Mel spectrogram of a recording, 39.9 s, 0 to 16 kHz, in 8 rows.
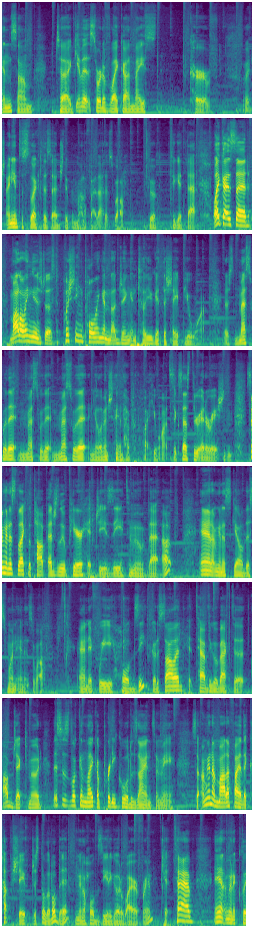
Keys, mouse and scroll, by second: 1.0 click, 1.2 g, 1.5 z, 1.6 click, 1.8 shift+middle click, 2.0-3.3 scroll up 2, 4.5 alt+click, 5.4 s, 6.8 click, 7.1 scroll down 2, 7.3 shift+middle click, 8.1-9.0 scroll up 4, 8.4 shift+middle click, 13.3-14.3 shift+middle drag, 14.3-16.1 scroll up 2, 16.9 alt+click, 17.3 shift+middle click, 21.6 g, 21.9 z, 23.9 click, 24.2 s, 25.3 click, 25.6 scroll down 2, 25.9 shift+middle click, 27.3 z, 28.1-28.4 scroll down 2, 28.4 Tab, 28.7-29.1 shift+middle drag, 29.1-29.4 scroll down 2, 29.4-30.1 shift+middle drag, 30.1 scroll up 2, 31.6-32.3 shift+middle drag, 32.8-33.2 scroll down 1, 33.2 scroll up 1, 35.1 shift+middle click, 35.3-35.7 shift+scroll up 2, 36.3 z, 38.1 Tab, 39.3-39.8 drag.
